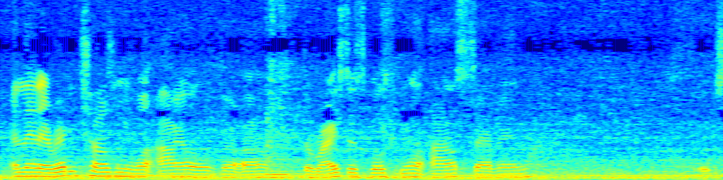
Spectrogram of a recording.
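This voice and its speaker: The voice moves at a very fast pace. Loud background noise fills the clip. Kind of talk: casual vlog chat. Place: shop. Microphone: phone near.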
